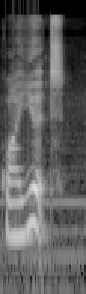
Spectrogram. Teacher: The stress in quiet is on the final syllable, quiet. So we add er and est.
